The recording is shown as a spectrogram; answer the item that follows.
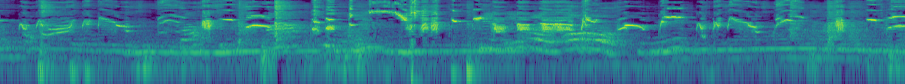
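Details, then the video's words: Oriental magpie-robin singing vigorously: a busy run of varied whistles, rising and falling slurs and harsh squawky notes, mostly high-pitched, over a steady low hum throughout. "Burung Goci / kacer Gacor corrr...."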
